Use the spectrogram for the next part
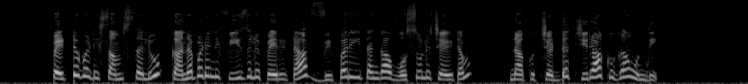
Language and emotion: Telugu, angry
